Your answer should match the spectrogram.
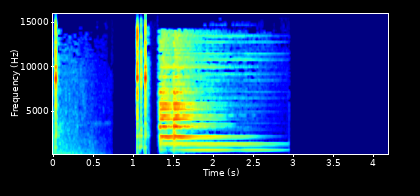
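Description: Subscribe-button animation sound effects: a whoosh fading out, two quick mouse clicks about a second in, then a bright bell ding that rings on for about a second and a half and dies away.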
